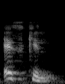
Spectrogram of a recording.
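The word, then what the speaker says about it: est-ce qu'il: so it becomes ESO it's not es but it's esil you have to group it together and say esil okay now when you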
